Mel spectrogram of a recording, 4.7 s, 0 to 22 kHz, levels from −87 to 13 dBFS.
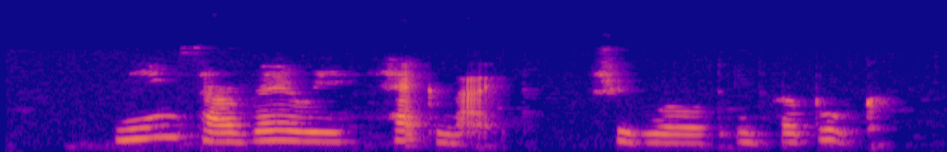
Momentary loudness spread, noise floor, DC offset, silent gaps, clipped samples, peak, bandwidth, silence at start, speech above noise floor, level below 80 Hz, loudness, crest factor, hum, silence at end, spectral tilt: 12 LU; -66 dBFS; under 0.1%; none; under 0.1%; -6 dBFS; 7.4 kHz; 0.6 s; 39 dB; -80 dBFS; -28 LUFS; 22 dB; none; 0.3 s; -4.5 dB/octave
